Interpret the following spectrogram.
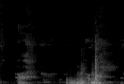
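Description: A person's voice making two loud, rough wordless outbursts, a short one early and a longer, louder one near the end, with an animal-like quality.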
